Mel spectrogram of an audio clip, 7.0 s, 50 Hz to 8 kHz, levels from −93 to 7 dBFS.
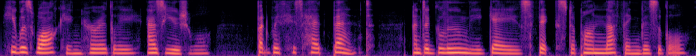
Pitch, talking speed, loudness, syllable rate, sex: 210 Hz, 165 wpm, -20 LUFS, 4.8 syllables/s, female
